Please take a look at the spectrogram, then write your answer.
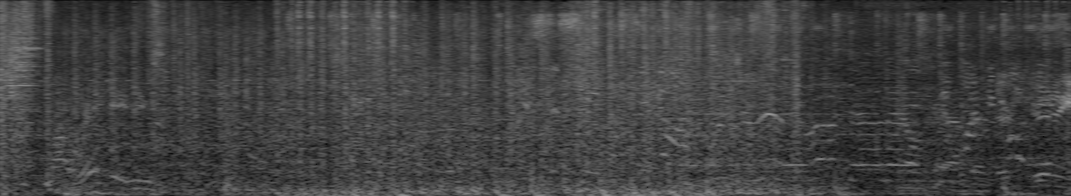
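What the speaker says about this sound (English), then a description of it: "They're shooting at me." Dense, sustained gunfire from the shooter game BattleBit, with overlapping automatic bursts and booms rolling continuously and loudly throughout, a voice talking over the din.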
